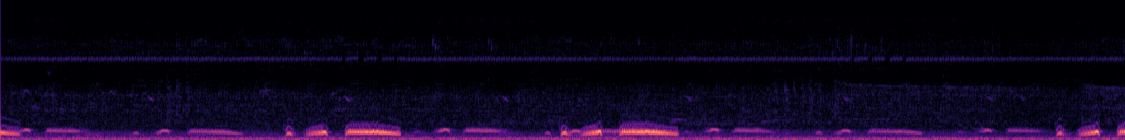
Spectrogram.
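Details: Several spotted doves cooing on a morning in Karawang rice fields; a near bird gives loud throaty coo phrases twice, while distant doves keep up a continuous chorus of softer coos over low rural noise.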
